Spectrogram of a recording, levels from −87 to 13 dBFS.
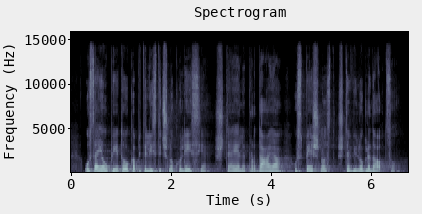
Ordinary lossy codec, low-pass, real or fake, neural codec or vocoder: none; 14.4 kHz; fake; vocoder, 44.1 kHz, 128 mel bands every 512 samples, BigVGAN v2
